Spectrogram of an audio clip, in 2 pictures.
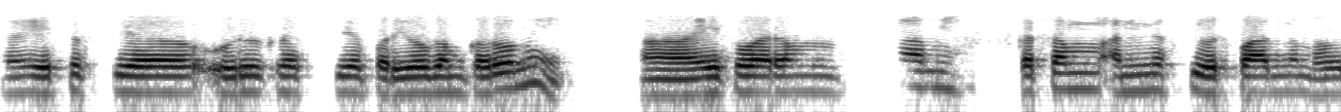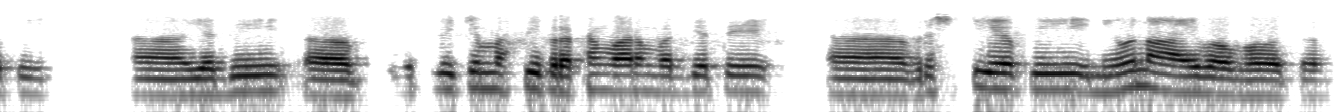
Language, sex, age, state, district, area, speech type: Sanskrit, male, 18-30, Rajasthan, Jodhpur, rural, conversation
